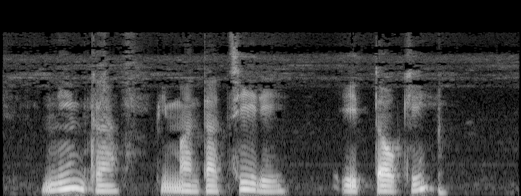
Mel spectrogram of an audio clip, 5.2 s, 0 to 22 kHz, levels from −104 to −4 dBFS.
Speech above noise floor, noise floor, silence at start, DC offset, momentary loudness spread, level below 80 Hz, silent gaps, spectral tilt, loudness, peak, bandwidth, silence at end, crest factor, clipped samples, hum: 37 dB; -61 dBFS; 0.45 s; under 0.1%; 15 LU; -52 dBFS; none; -7.5 dB/octave; -25 LUFS; -4 dBFS; 11.5 kHz; 0.75 s; 22 dB; under 0.1%; none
